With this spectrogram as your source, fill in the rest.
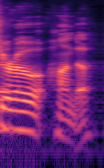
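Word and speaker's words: Ishirō Honda: Ishiro Honda.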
